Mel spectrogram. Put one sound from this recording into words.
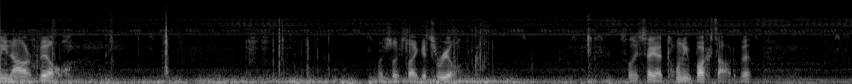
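A young man talks nearby outdoors.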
